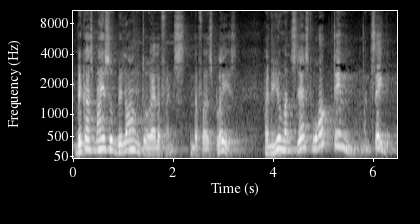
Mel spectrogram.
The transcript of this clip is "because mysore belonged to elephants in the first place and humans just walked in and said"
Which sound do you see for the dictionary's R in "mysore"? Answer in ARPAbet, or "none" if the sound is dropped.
L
